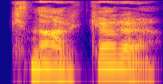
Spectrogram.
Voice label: "Knarkare", Swedish

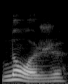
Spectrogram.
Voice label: "norr", Swedish

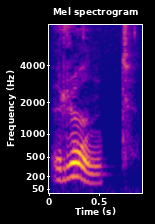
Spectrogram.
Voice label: "runt", Swedish

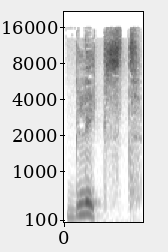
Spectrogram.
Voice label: "blixt", Swedish

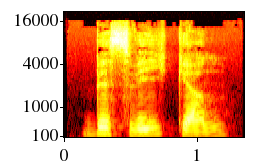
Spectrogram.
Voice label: "besviken", Swedish

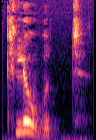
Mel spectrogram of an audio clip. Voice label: "klot", Swedish

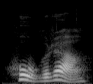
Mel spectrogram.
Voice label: "hora", Swedish

